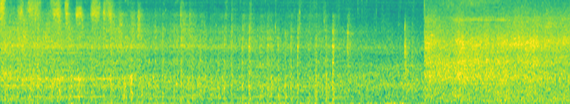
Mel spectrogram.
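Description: A train running on the rails: a heavy low rumble with some clicking, growing louder, then breaking off abruptly about eight seconds in and leaving a lighter steady hiss.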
